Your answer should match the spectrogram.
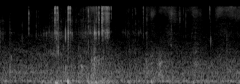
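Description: Paper pages of a picture book being turned and the book handled: a short cluster of rustles and crackles about half a second to a second in.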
